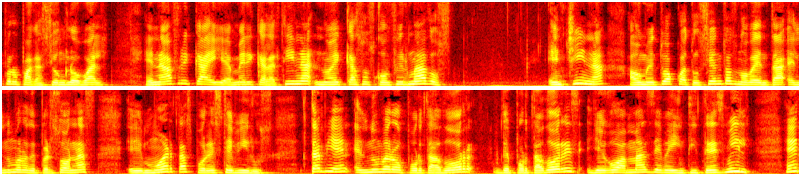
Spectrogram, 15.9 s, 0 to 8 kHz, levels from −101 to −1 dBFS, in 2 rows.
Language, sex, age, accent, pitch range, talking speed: English, female, 40-59, Mexican, 185-245 Hz, 140 wpm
